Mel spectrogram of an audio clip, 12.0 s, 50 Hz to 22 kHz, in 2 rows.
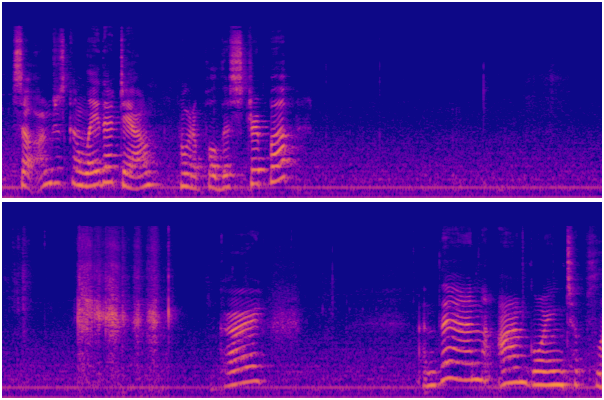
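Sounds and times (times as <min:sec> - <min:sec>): duct tape ripping off surface: 0:06.1 - 0:07.8.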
